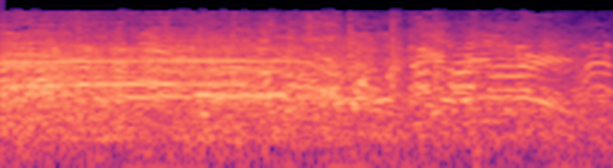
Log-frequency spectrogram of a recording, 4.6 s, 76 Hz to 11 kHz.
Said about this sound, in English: The company crowd hooted and hollered at James Hansen and Daryl Hannah as they were arrested. Well, that video clip came from West Virginia Public Broadcasting, recorded June 23, 2009.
